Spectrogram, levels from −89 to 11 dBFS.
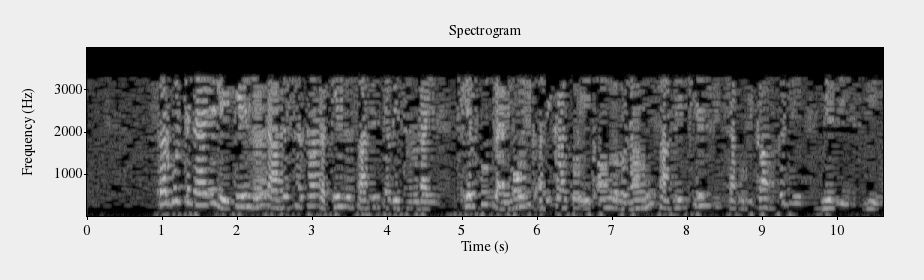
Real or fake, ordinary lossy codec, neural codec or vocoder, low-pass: real; none; none; 3.6 kHz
